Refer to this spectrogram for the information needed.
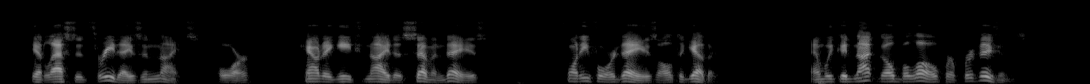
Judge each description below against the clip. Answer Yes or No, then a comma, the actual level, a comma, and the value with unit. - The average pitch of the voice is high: No, low, 125 Hz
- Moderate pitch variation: Yes, average, 3.8 semitones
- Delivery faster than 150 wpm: No, average, 140 wpm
